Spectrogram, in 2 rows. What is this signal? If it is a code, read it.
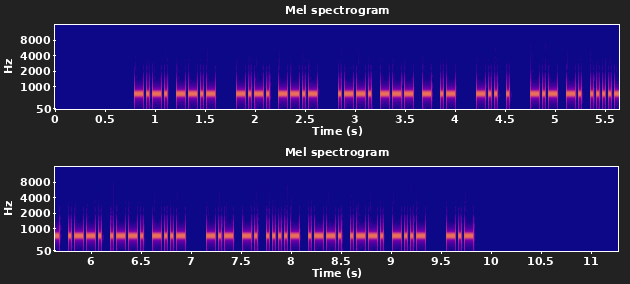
Morse code, heard as a keyed tone, about 40 wpm, 700 Hz. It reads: CQ CQ POTA DE KN4PPX KN4PPX K
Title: Common QSO Phrases Encore 40wpm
